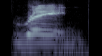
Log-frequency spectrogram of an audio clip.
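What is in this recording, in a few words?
"rain", American English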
